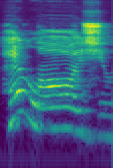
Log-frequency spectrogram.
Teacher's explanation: nós descobrimos que o ló é a sílaba mais forte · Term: sílaba tônica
